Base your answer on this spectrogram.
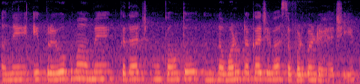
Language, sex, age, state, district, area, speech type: Gujarati, female, 18-30, Gujarat, Surat, urban, spontaneous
